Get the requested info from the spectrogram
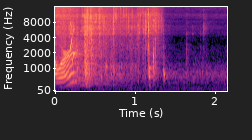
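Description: Flour pouring from a sack into a mixing bowl, a soft rustling hiss lasting about a second that stops suddenly.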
